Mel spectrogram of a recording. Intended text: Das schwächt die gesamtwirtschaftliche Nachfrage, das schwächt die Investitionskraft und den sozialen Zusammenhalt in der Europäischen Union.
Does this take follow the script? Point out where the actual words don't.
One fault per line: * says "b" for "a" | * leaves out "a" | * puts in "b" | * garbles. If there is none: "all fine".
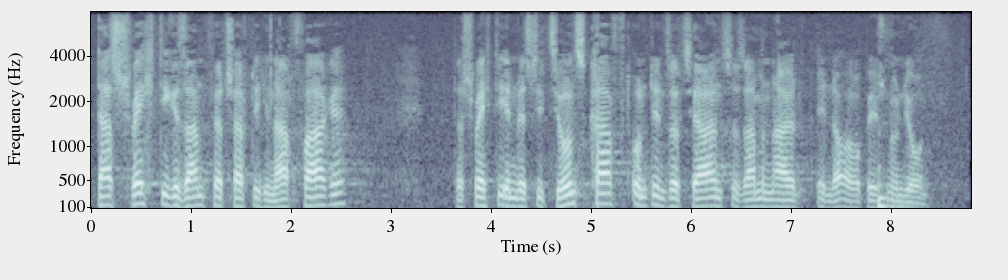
all fine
